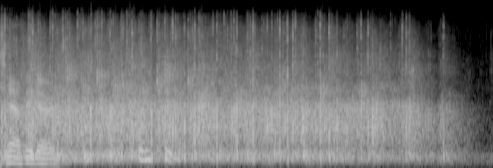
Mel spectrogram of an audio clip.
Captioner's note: audience clapping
